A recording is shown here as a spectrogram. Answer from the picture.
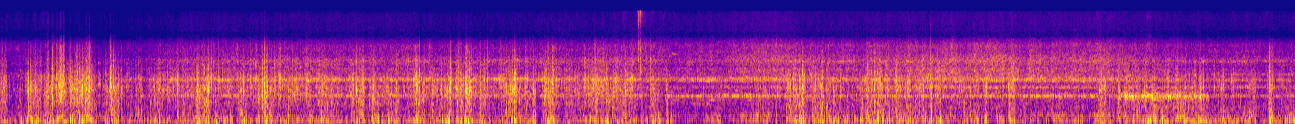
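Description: MEMU electric train running along the track, a steady rumble of wheels on rail broken by irregular clacks. A steady whine of several tones comes in about halfway through.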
